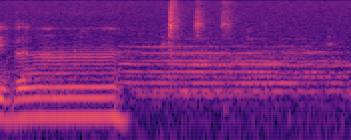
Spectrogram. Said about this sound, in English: So this Shifty Button, and here comes the fucking train, of course.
